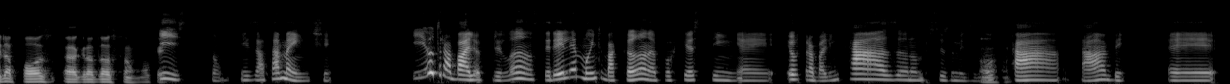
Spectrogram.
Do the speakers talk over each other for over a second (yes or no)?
no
